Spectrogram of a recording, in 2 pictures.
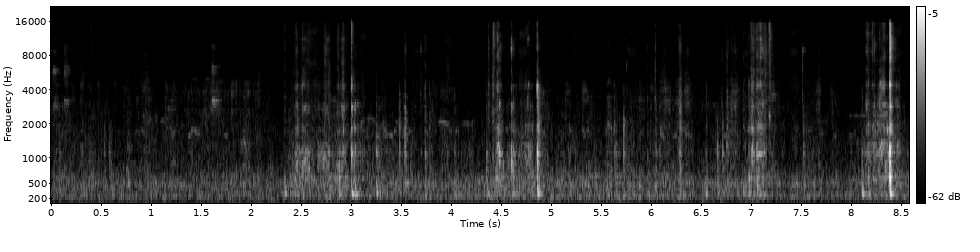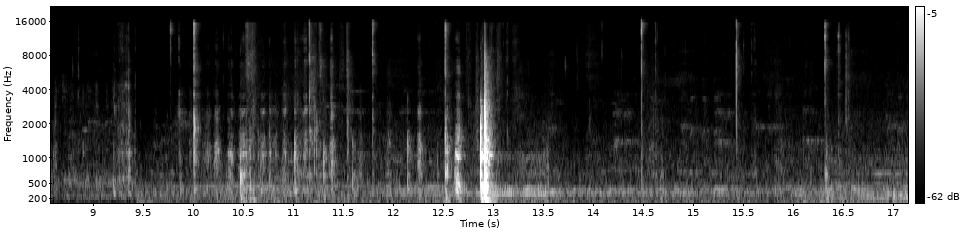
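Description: Craft knife scoring and cutting a thin wooden strip along a steel ruler: scattered light scratches and clicks, with one sharp, louder click about three-quarters of the way through.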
